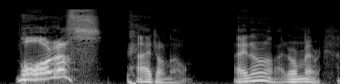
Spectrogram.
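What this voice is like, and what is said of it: Natasha impression, Russian-accented voice. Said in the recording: “That was your Natasha impression.”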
